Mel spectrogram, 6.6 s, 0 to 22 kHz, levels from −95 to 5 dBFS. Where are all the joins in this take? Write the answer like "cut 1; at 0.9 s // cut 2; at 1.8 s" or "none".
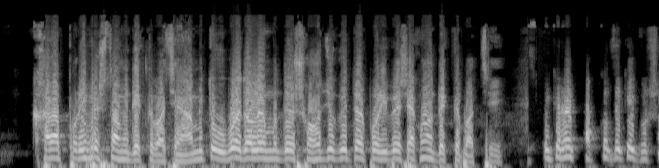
cut 1; at 5.4 s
